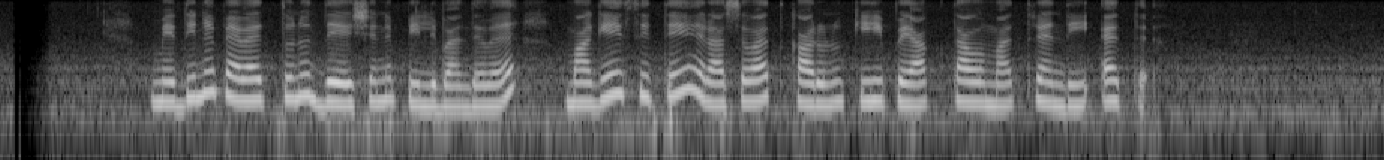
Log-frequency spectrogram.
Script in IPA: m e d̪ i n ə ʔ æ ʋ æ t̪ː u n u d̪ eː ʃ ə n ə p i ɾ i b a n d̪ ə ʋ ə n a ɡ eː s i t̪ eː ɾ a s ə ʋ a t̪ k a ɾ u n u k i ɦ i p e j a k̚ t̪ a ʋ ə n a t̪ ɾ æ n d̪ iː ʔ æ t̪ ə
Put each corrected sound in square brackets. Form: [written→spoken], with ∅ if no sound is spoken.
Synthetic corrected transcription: m e d̪ i n ə [ʔ→p] æ ʋ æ t̪ː u n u d̪ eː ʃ ə n ə p i [ɾ→l] i b a n d̪ ə ʋ ə [n→m] a ɡ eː s i t̪ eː ɾ a s ə ʋ a t̪ k a ɾ u n u k i ɦ i p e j a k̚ t̪ a ʋ ə [n→m] a t̪ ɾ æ n d̪ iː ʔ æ t̪ ə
